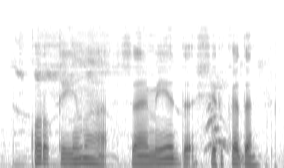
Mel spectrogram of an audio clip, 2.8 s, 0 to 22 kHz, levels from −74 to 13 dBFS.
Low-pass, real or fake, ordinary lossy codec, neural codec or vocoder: none; fake; none; vocoder, 24 kHz, 100 mel bands, Vocos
